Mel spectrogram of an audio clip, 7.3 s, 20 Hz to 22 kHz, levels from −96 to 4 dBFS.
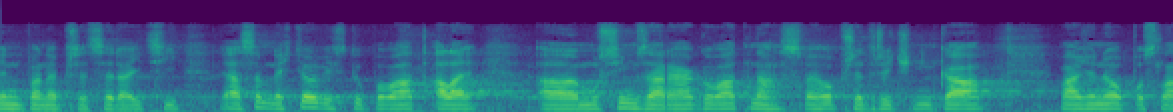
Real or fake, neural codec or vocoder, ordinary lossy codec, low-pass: real; none; MP3, 64 kbps; 9.9 kHz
